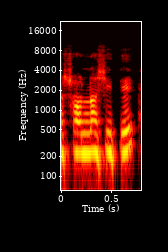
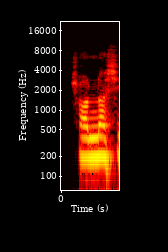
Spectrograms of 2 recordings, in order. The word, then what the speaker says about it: সন্ন্যাসী: ন প্লাস ন সন্ন্যাসীতে, তার সাথে যুক্ত হয়েছে জ ফলা, অর্থাৎ অলরেডি যেগুলো যুক্ত তার সঙ্গেই যুক্ত হয়েছে না?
